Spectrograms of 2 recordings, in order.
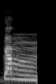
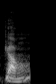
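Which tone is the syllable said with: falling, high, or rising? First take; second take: falling; rising. First: The syllable is said with a falling tone. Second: The syllable is said with a rising tone. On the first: "เสียงโทพิเศษ" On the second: "เสียงจัตวา"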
